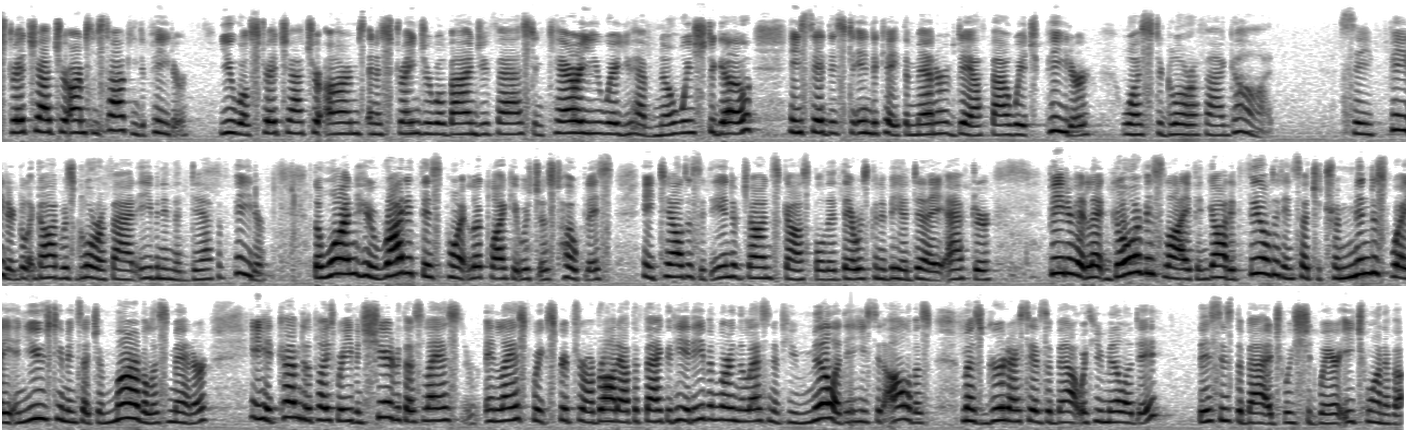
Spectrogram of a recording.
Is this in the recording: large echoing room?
yes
